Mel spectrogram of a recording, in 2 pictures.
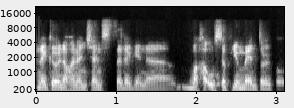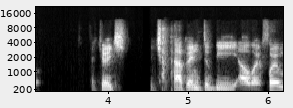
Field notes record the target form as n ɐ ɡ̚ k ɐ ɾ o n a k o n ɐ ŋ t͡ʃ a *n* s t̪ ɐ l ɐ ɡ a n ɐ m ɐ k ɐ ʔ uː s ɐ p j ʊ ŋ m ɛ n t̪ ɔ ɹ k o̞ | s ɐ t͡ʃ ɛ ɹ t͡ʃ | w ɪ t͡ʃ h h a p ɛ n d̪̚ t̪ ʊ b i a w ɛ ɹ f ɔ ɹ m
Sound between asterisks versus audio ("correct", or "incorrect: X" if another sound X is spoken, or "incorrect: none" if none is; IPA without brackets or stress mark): correct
